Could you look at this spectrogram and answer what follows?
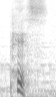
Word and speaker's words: piss: Long E for peace. Short I sound for piss.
